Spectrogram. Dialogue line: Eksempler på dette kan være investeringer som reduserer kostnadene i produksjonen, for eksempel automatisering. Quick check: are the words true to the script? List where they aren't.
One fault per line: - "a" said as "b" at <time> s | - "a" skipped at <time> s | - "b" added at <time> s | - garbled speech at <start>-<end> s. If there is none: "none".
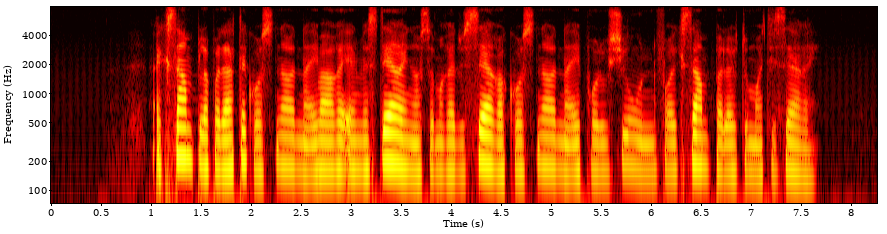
- "kan" said as "kostnadene" at 2.0 s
